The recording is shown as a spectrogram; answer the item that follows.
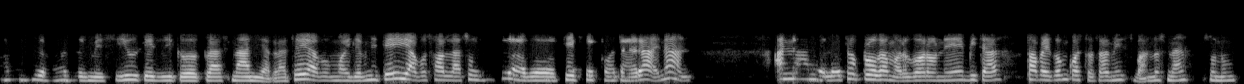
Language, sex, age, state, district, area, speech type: Nepali, female, 18-30, West Bengal, Darjeeling, rural, conversation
